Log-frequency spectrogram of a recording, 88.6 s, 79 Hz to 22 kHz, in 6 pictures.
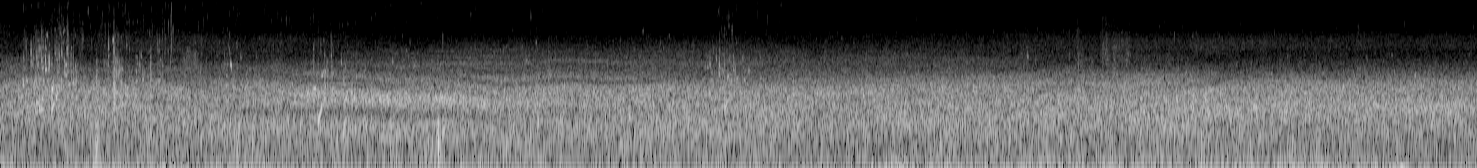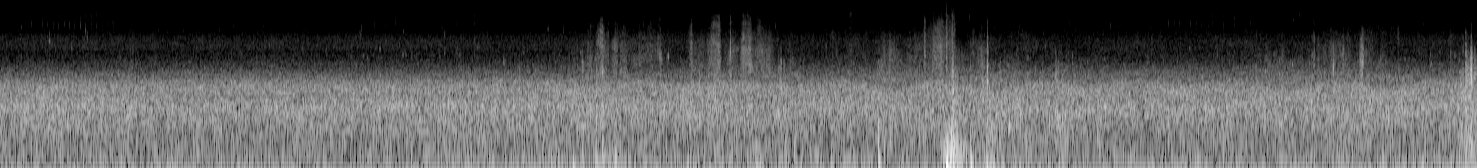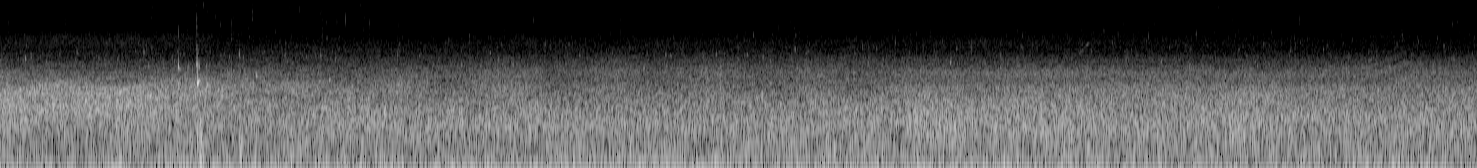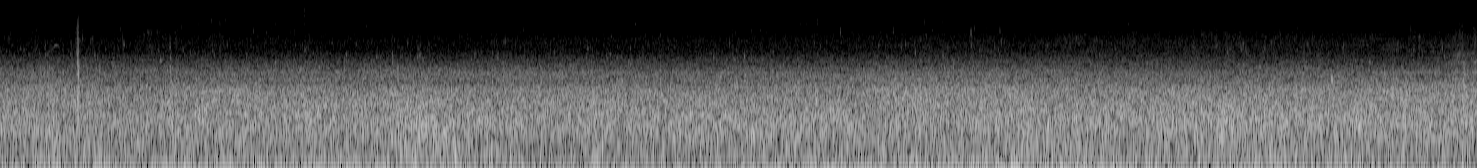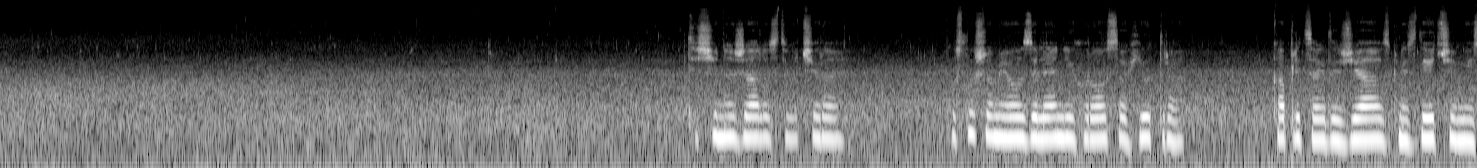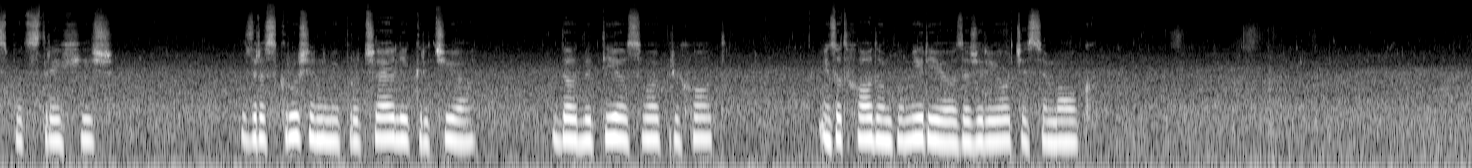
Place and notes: {"title": "river Drava, Dvorjane - tiny stalk of poplar tree on paper", "date": "2014-09-21 14:15:00", "description": "tiny stem, moved by water flow and wind, touching unfolded book, spoken words", "latitude": "46.47", "longitude": "15.78", "altitude": "229", "timezone": "Europe/Ljubljana"}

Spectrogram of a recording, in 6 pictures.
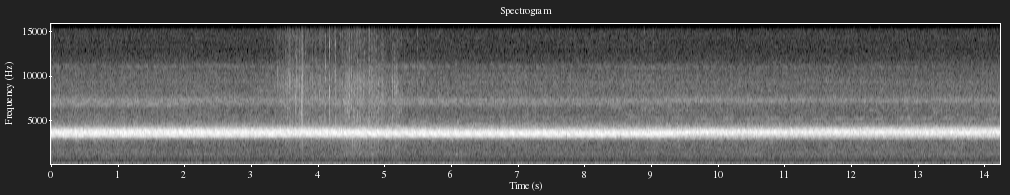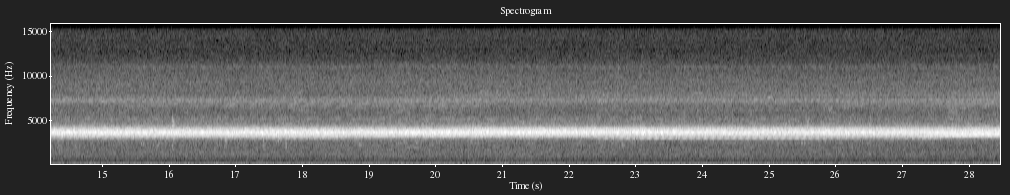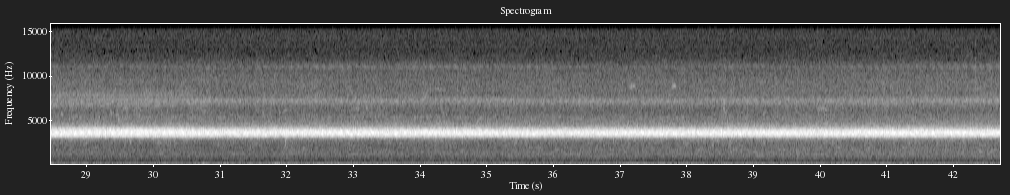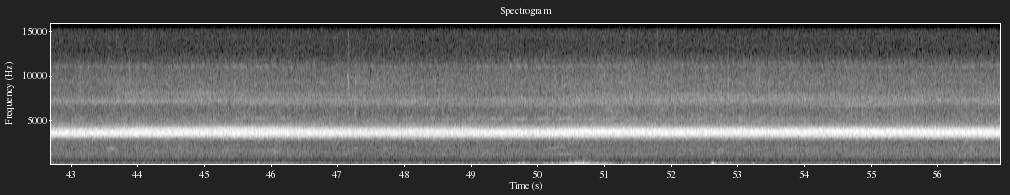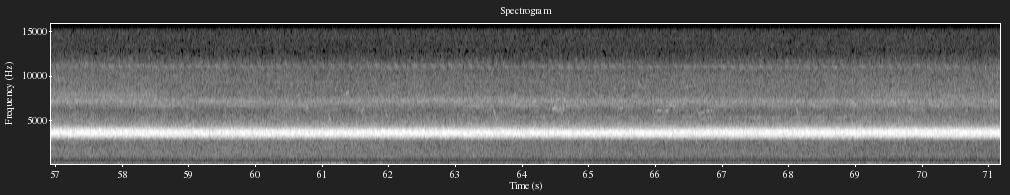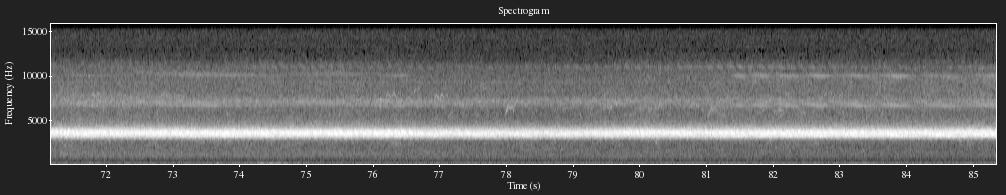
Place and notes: {"title": "Glen Cairn - Kanata South Business Park, Ottawa, ON, Canada - Field Crickets", "date": "2016-10-05 14:00:00", "description": "Warm sunny day in field off bike path. Some wind and traffic EQ'd out with high-pass filter. Used Tascam DR-08 handheld recorder.", "latitude": "45.28", "longitude": "-75.88", "altitude": "105", "timezone": "GMT+1"}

